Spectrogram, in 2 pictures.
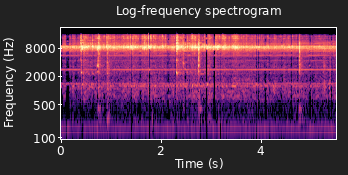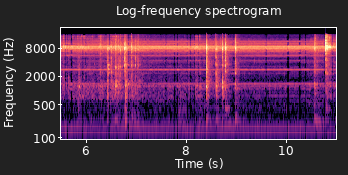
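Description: Small battery-powered electric motor whining steadily as it drives a brass gear train, with irregular sharp metallic clicks of a steel ball and the mechanism on the brass wire track, a few of them bunched together past the middle and near the end.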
